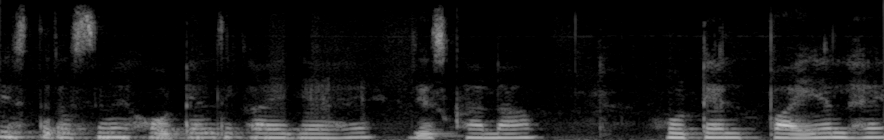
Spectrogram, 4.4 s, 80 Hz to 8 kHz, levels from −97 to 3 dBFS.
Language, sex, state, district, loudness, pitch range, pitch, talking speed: Hindi, female, Bihar, Sitamarhi, -35 LUFS, 235-255 Hz, 245 Hz, 165 wpm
